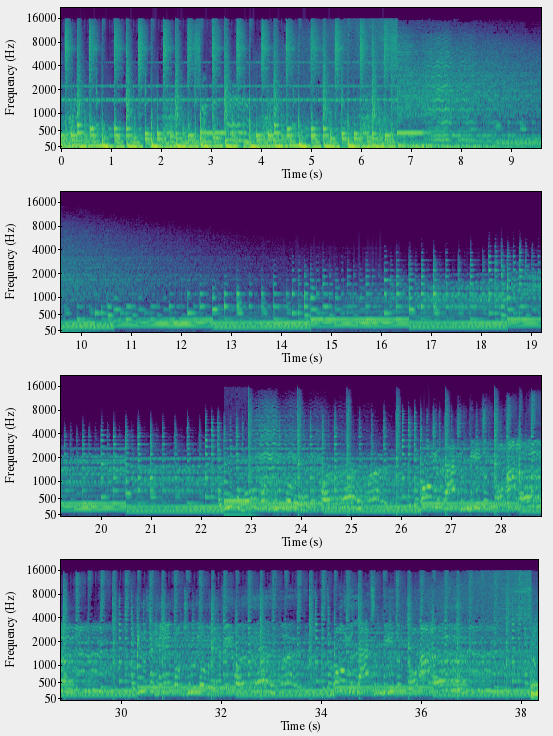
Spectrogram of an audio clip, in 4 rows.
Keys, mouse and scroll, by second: 0.1 middle click, 0.1 right click, 2.5 right click, 3.6 right click, 4.3 right click, 4.8 right click, 7.0 right click, 10.1 shift+click, 10.8-17.1 shift+drag, 14.1-15.4 right drag, 17.7 click, 18.0-21.1 drag, 21.1-22.1 shift+middle drag, 21.2 shift+s, 22.1 right click, 22.1-38.3 middle drag.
